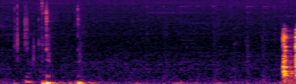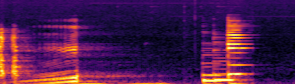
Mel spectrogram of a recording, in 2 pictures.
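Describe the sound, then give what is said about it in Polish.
A few soft clicks, then a rising electronic chime sequence with rapid stacked harmonic sweeps, followed later by a short two-tone beep burst: a Bluetooth speaker being switched on again, first its power-on tone, then its pairing signal, with no talking. “Dwa Dźwięki. Pierwszy to po prostu włączenie, drugi to parowanie.”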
